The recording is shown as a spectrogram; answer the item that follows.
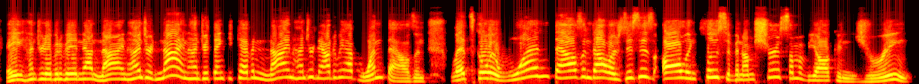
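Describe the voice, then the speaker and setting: A woman with a high, animated voice works a live auction as auctioneer and host. She repeats her bid prompts playfully and chattily, in a dry, close sound. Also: a little fast, hardly any pauses, no echo.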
